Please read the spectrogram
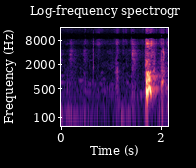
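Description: A single bark from a border collie near the end, after a quiet stretch.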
